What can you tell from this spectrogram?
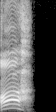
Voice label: AGREE JP

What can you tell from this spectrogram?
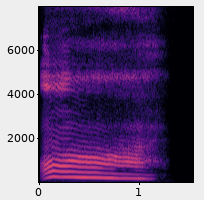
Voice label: LOW MOOD, JP

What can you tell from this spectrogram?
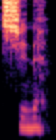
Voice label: SKILL JP

